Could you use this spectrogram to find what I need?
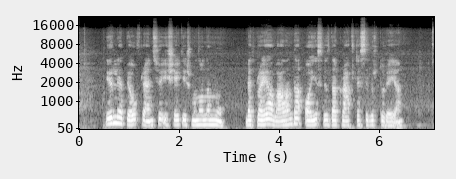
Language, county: Lithuanian, Alytus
